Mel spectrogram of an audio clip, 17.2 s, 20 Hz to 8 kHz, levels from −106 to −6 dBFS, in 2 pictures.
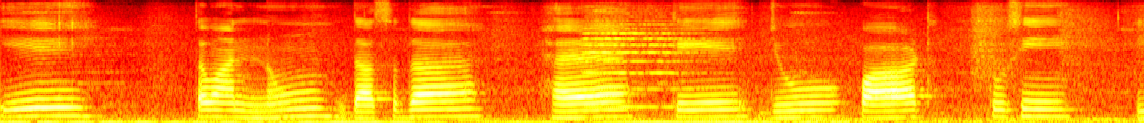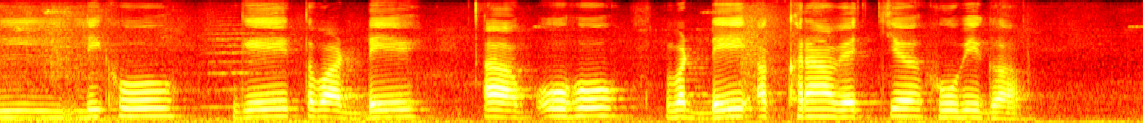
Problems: none marked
